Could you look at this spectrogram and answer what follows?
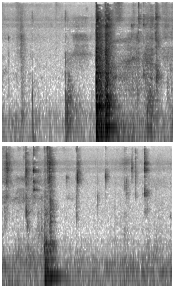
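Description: Glasses and a beer bottle being handled on a table: a sudden heavy thump about two seconds in, a second knock a couple of seconds later, and scattered small clinks and ticks.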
